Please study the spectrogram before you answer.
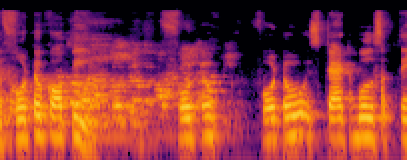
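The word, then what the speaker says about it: photostat: अरे प्रिंट नहीं कराना है, फोटो कॉपी, फोटो स्टेट बोल सकते हैं, क्या बोल सकते हैं? स्टेट नहीं होता, फोटो स्टेट नहीं होता, स्टैट होता है, फोटो स्टैट। कभी स्पेलिंग पढ़ लेना, ई नहीं लगता लास्ट में।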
